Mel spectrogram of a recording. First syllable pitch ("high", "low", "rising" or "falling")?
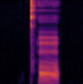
low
